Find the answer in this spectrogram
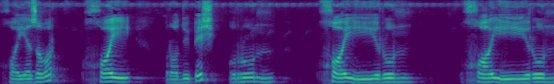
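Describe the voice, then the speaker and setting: A man teaching Quran reading. He spells out letters and vowel marks one by one, drags out the long vowels and often checks in with his listeners. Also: dark tone. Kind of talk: slow spelling-out lesson. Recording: muffled low-fidelity audio.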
